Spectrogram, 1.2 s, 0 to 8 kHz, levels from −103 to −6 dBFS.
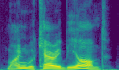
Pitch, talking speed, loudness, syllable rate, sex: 145 Hz, 200 wpm, -14 LUFS, 5.1 syllables/s, male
